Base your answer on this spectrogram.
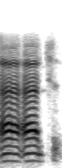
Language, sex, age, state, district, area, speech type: Tamil, male, 45-60, Tamil Nadu, Cuddalore, rural, conversation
